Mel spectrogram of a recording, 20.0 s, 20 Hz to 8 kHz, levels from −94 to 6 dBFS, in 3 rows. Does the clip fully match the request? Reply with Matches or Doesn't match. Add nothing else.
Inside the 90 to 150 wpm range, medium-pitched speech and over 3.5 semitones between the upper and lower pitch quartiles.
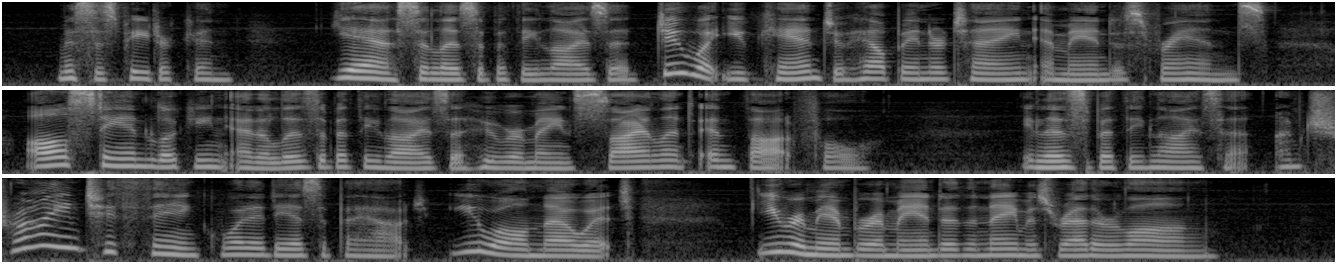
Doesn't match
